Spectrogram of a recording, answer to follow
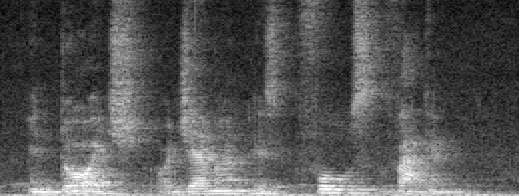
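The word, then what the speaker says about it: Volkswagen: deutsche or german is false wagon false wagon in in german v is pronounced like an f and w is pronounced like a v so false wagon v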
